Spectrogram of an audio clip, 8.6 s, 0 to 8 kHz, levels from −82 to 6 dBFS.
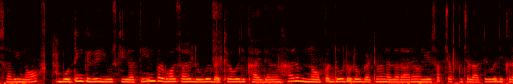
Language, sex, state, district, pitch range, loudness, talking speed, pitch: Hindi, male, Uttar Pradesh, Hamirpur, 230-255 Hz, -33 LUFS, 285 wpm, 245 Hz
